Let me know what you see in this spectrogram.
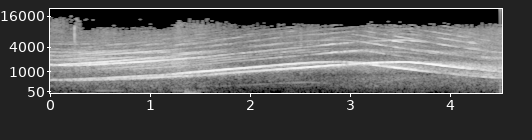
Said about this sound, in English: let's see what this ambulance is doing here.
